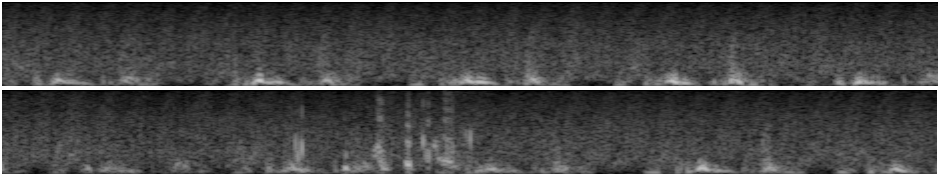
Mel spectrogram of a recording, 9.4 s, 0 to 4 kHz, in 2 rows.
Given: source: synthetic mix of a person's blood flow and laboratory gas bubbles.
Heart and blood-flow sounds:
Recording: Doppler ultrasound of blood flow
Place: precordium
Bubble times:
6.12-6.22 s: bubbles
6.36-6.45 s: bubbles
6.51-6.63 s: bubbles
6.66-7.05 s: bubbles
From the record:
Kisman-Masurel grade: 213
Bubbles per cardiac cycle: several, 3 to 8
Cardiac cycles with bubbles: 1 to 10%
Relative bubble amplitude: loud (0.450 to 0.775)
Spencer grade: 1 (occasional bubble signal discernible with the cardiac motion signal, with majority of cardiac periods free of bubbles)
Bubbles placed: anywhere in the cardiac cycle

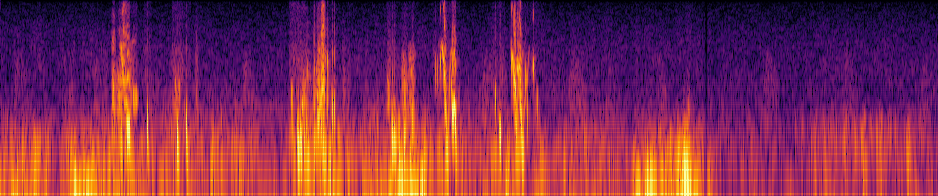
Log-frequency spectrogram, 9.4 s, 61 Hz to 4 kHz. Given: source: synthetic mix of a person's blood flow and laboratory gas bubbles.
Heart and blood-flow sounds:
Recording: Doppler ultrasound of blood flow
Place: subclavian vein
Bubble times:
1.15-1.39 s: bubbles
1.43-1.52 s: bubbles
1.72-1.91 s: bubbles
2.88-3.38 s: bubbles
3.86-4.16 s: bubbles
4.32-4.60 s: bubbles
4.91-5.04 s: bubbles
5.10-5.39 s: bubbles
From the record:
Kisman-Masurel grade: 223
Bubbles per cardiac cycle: several, 3 to 8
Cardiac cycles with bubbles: 10 to 50%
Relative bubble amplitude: loud (0.450 to 0.775)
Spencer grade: 2 (many but less than half of the cardiac periods contain bubble signals, singularly or in groups)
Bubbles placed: anywhere in the cardiac cycle

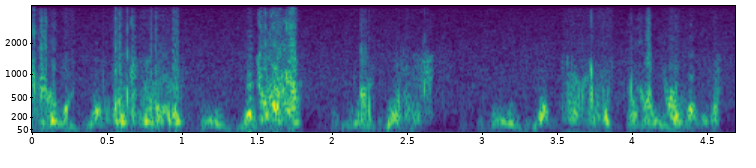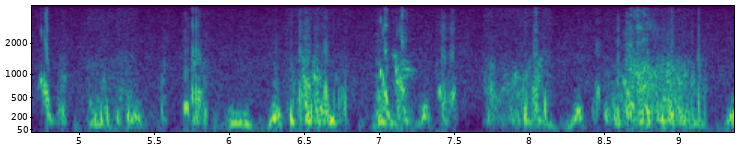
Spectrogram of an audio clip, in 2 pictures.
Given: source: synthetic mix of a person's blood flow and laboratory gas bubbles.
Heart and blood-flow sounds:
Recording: Doppler ultrasound of blood flow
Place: precordium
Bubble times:
0.00-0.28 s: bubbles
0.47-1.03 s: bubbles
1.49-1.80 s: bubbles
2.14-2.29 s: bubbles
2.42-2.67 s: bubbles
3.53-3.88 s: bubbles
3.96-4.37 s: bubbles
4.45-4.60 s: bubbles
4.70-4.94 s: bubbles
5.04-5.41 s: bubbles
5.54-5.59 s: bubbles
5.67-5.87 s: bubbles
6.37-6.82 s: bubbles
6.96-7.25 s: bubbles
7.36-7.53 s: bubbles
7.68-8.15 s: bubbles
8.41-9.19 s: bubbles
From the record:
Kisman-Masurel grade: 343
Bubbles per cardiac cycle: rolling drumbeat, 9 or more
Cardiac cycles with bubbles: 100%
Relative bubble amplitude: loud (0.450 to 0.775)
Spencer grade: 3 (all of the cardiac periods contain showers or single bubble signals, but not dominating or overriding the cardiac motion signals)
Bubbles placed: only in the low amplitude regions of the cardiac cycle

